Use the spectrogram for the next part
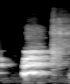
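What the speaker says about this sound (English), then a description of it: "stop that dog barking" A single loud, close dog bark, a short sharp bow-wow that follows a brief whimpering sound, with no talk over it.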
